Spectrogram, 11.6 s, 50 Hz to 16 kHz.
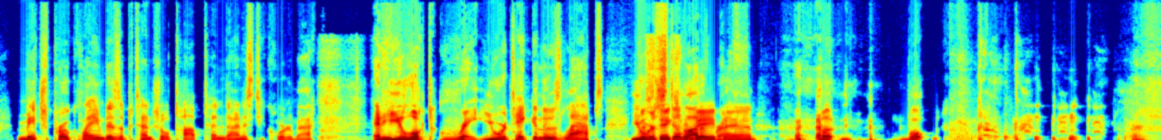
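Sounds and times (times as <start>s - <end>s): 
speech: 0.2s - 11.5s
laughter: 7.8s - 8.8s
harsh hacking coughs: 9.5s - 11.5s.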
